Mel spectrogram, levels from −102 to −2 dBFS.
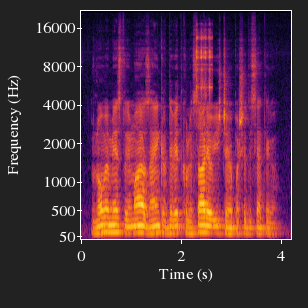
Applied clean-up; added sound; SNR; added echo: none; Tambourine; 9 dB; none.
